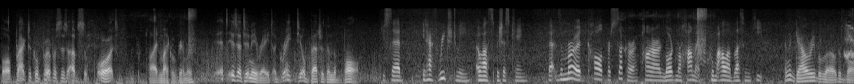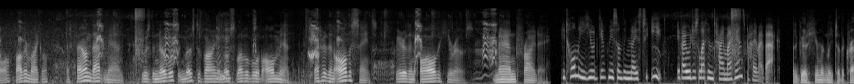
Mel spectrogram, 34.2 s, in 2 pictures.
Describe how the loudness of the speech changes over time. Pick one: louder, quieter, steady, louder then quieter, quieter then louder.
steady.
